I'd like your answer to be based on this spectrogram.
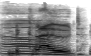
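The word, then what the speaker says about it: MacLeod: Yes, I spelt it McCloud in the notes because that's how it's pronounced, but it is Scottish, so his name is like McLeod, like McCloud.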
